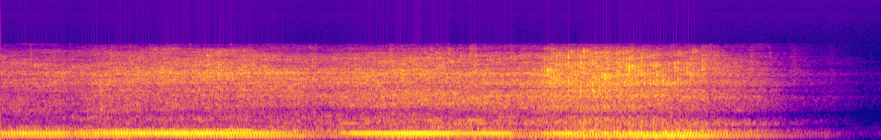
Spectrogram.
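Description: A motor vehicle's engine running close by, loud over everything else, swelling and easing off twice before fading away near the end.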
